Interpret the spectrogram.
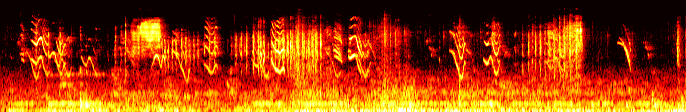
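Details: Several lovebirds call at a garden feeder in suburban Pretoria, South Africa. Sharp, swooping squeaky chirps come in loose clusters over steady low rumble and scattered scratchy noises.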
